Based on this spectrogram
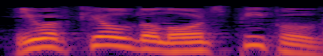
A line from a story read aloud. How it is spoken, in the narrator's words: they said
